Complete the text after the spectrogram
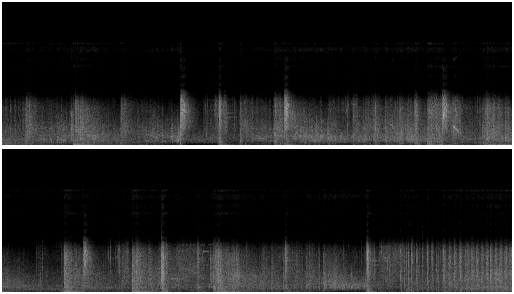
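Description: Gunfire and explosions rumble in the distance.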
